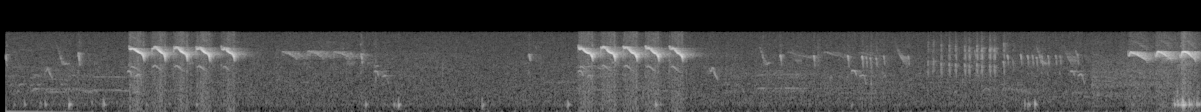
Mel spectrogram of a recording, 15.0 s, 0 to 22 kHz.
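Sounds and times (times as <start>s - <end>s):
Yellow-eyed Babbler calling at Doi Ang Khan in Thailand: 1.6s - 3.0s, 7.2s - 9.0s, 10.2s - 15.0s.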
